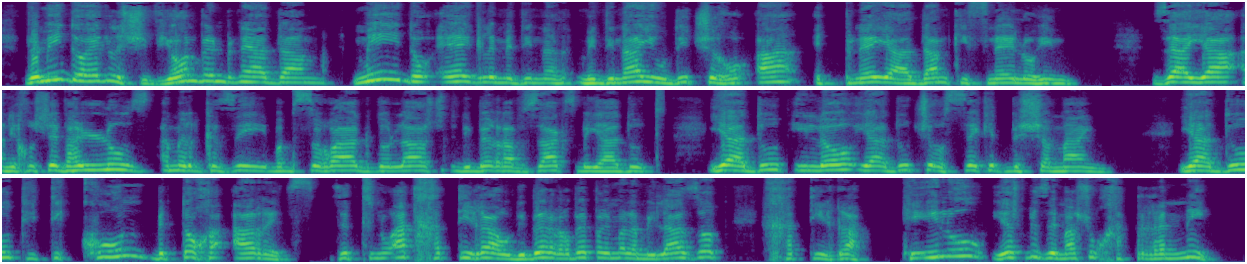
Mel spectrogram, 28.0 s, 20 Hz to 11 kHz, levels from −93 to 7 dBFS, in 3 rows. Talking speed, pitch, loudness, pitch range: 120 wpm, 180 Hz, -19 LUFS, 160-195 Hz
